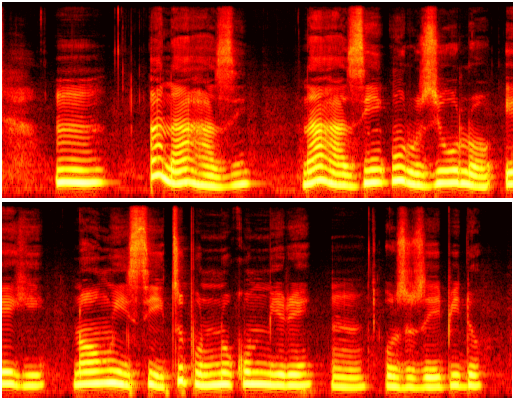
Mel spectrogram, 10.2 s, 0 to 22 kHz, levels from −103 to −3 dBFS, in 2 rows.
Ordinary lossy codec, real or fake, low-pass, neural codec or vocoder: none; real; 19.8 kHz; none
